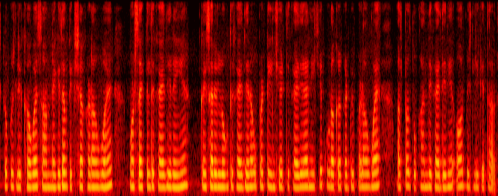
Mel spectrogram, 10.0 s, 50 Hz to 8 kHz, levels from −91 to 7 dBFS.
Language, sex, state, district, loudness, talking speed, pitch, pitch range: Hindi, female, Bihar, Araria, -31 LUFS, 300 wpm, 195 Hz, 195-200 Hz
